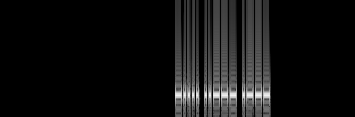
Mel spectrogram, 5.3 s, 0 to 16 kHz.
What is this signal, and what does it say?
Morse code, heard as a keyed tone, about 38 wpm, 700 Hz. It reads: 62J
